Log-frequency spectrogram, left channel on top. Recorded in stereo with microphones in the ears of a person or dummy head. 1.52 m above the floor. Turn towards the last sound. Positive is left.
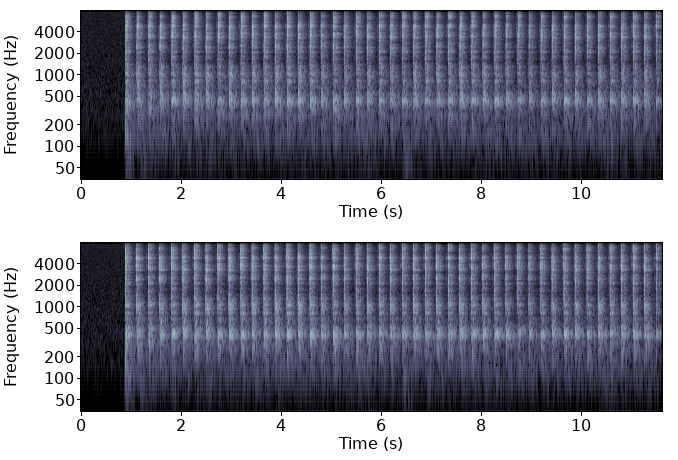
turn(degrees=-65)  # may be behind; listen again after turning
